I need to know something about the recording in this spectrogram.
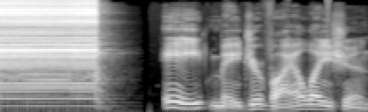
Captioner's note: buzzer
